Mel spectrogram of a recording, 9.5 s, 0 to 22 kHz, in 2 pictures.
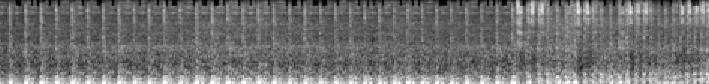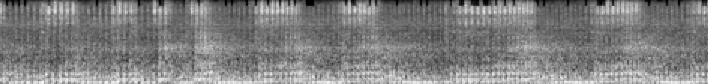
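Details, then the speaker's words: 1986 Honda Fourtrax 350 4x4 ATV, sat neglected for years, first start: single-cylinder thumps evenly at idle, revs up and holds cleanly, no ticking or knocking, not smoking, probably burning off penetrating oil put down cylinder; normal running. "he's burning off all that uh I put some penetrating oil down the cylinder it's probably still burning that off but man that sounds really good sounds really good it's not smoking anything off the back here"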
